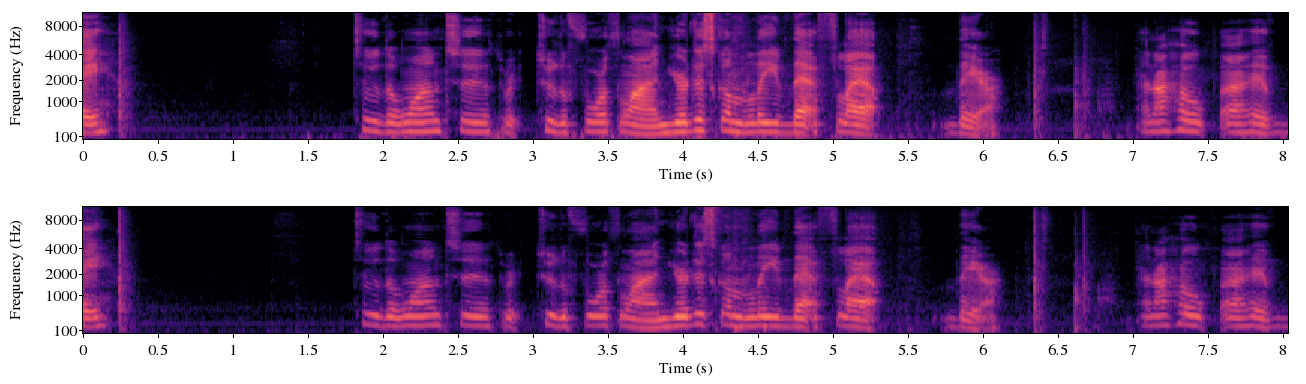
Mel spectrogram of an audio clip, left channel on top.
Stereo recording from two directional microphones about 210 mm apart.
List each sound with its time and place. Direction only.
1.8 s speech: 55° left (ahead or behind)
